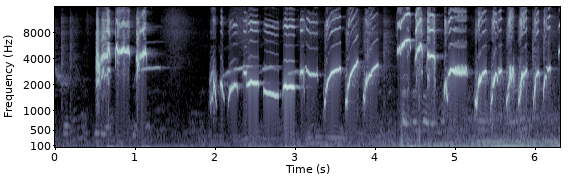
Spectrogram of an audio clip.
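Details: White-rumped shama tested against neighbours' birds for fighting spirit; bright song of crisp whistled slurs, ending in a run of repeated rising whistles, each about a quarter second apart.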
